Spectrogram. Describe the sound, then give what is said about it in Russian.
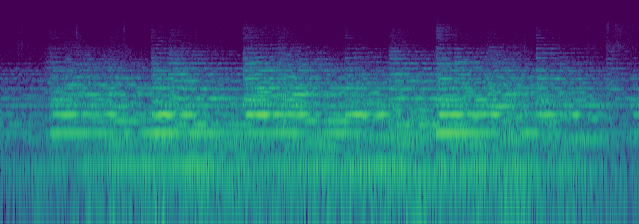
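Large bells of the cathedral in central Vilnius, made in Cologne, Germany, peal continuously, with fresh strikes roughly every second layering over a rich, sustained hum of overlapping tones. The ringing is loud, with no voices. “Колокола из Германии, из Кёльна.”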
